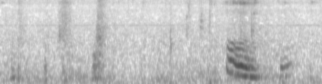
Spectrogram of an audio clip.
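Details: Fourteen-day-old Bernese Mountain Dog puppy from Jeanie and Captain's B litter gives one short whine sliding downward near the end, after quiet shuffling and rustling.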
